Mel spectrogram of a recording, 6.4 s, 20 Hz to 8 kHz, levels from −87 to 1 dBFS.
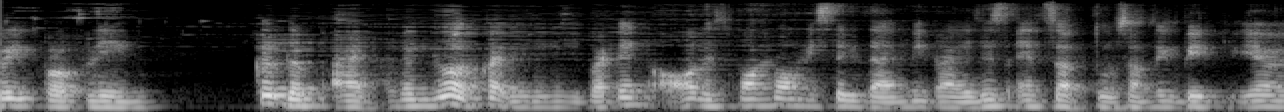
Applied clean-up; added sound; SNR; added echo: neural mask model DeepFilterNet 3.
